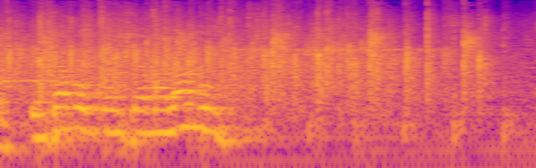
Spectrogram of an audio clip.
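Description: Applause from a church congregation erupts alongside a singing or shouting voice, a dense clapping wash that stays strong through the first half and then thins to scattered claps mixed with voices.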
